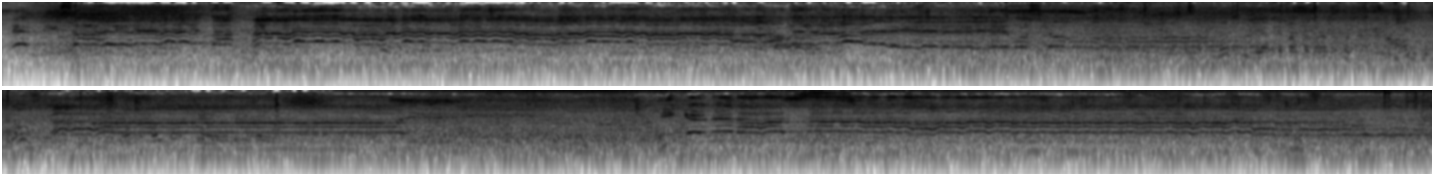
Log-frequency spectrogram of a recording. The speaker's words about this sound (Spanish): Esta maravillosa saeta que acabas de escuchar se la cantó nuestro próximo invitado a la Virgen del Rocío en la Plaza de la Campana de Sevilla, y lo hizo además en presencia del rey.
